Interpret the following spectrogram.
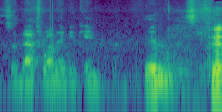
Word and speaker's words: Thin Lizzy: Um, so when you say Tin Lizzy in Scottish, it's T H I N. That's how you would pronounce it. So that's why they became thin Lizzy.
